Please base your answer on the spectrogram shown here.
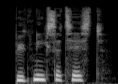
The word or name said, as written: BYGNINGSATTEST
